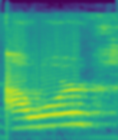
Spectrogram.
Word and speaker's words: hour: وقلنا قال قبل اول علشان اوراور بننطق اللي هو حرف الاو على طول فبالتالي بنقول تعالوا ناخد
